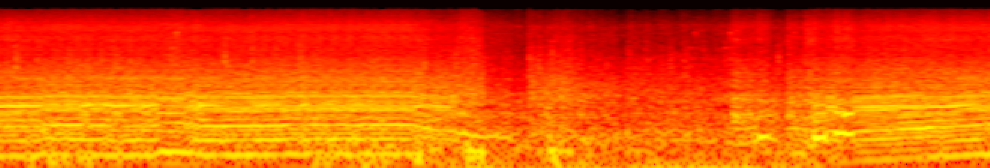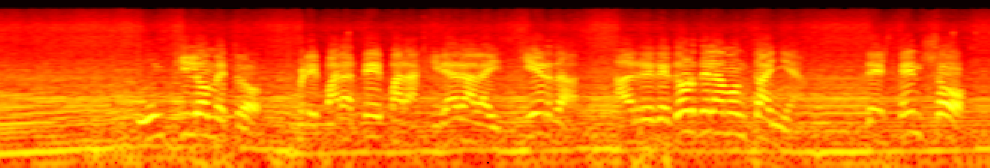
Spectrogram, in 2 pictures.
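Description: A car engine revs hard, rising and falling in pitch.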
